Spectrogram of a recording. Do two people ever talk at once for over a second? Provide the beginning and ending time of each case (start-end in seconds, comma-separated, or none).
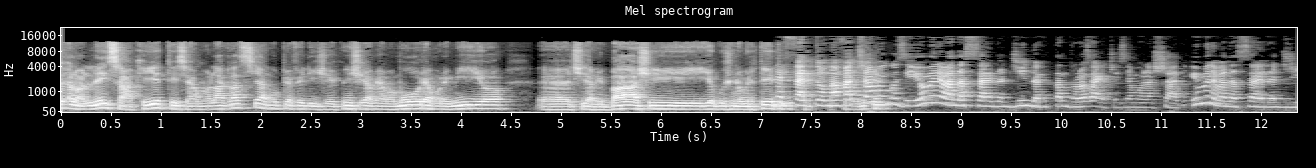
7.1-8.4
